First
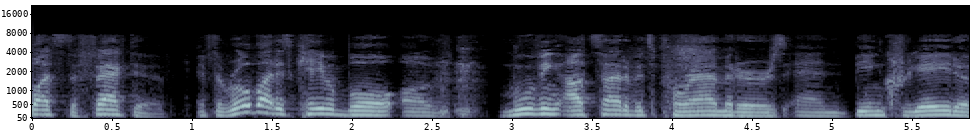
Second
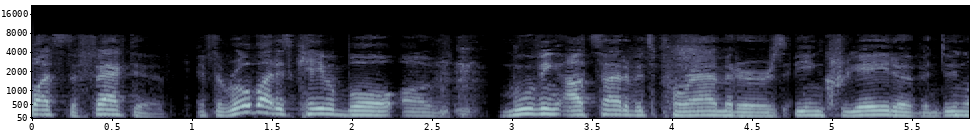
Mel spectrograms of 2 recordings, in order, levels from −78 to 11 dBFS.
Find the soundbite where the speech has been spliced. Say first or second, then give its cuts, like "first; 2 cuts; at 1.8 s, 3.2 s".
second; 1 cut; at 4.7 s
